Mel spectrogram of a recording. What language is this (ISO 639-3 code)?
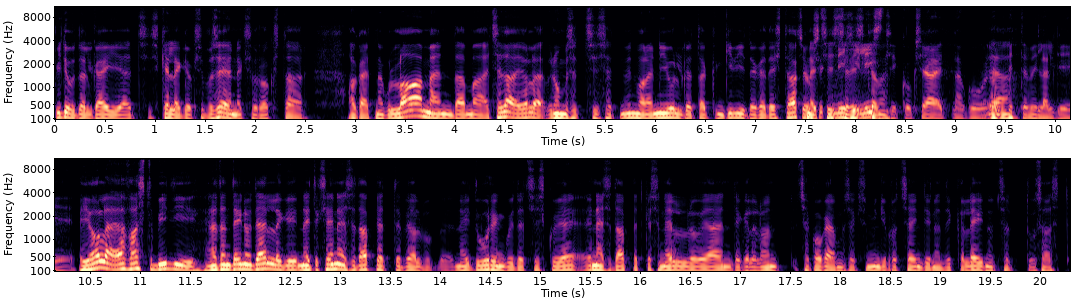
fin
